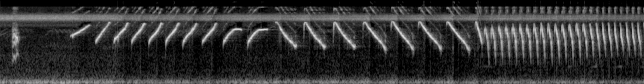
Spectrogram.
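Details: Belgian canary coaxing a companion canary to sing, delivering a run of about fifteen steep downward-slurred whistles, roughly three per second, then a dense rapid trill, with a constant faint high whine behind it.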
